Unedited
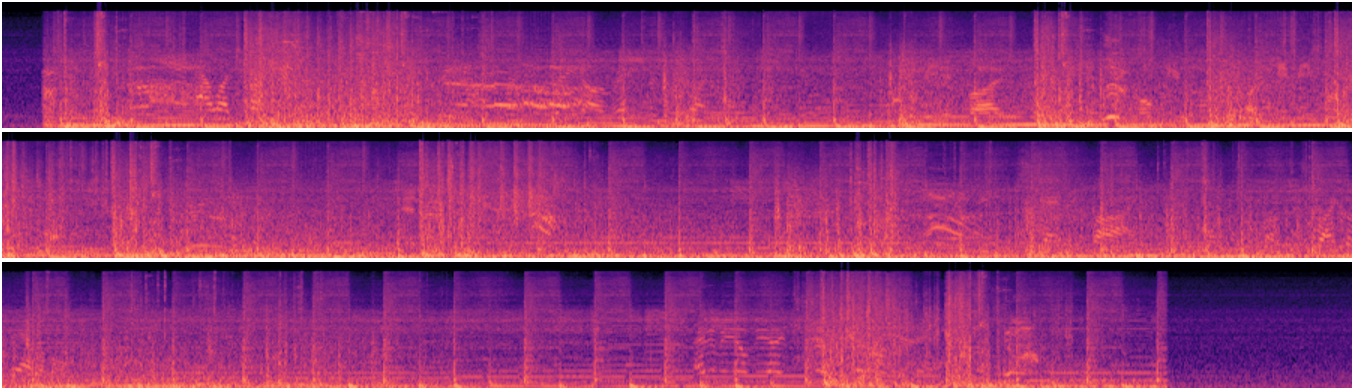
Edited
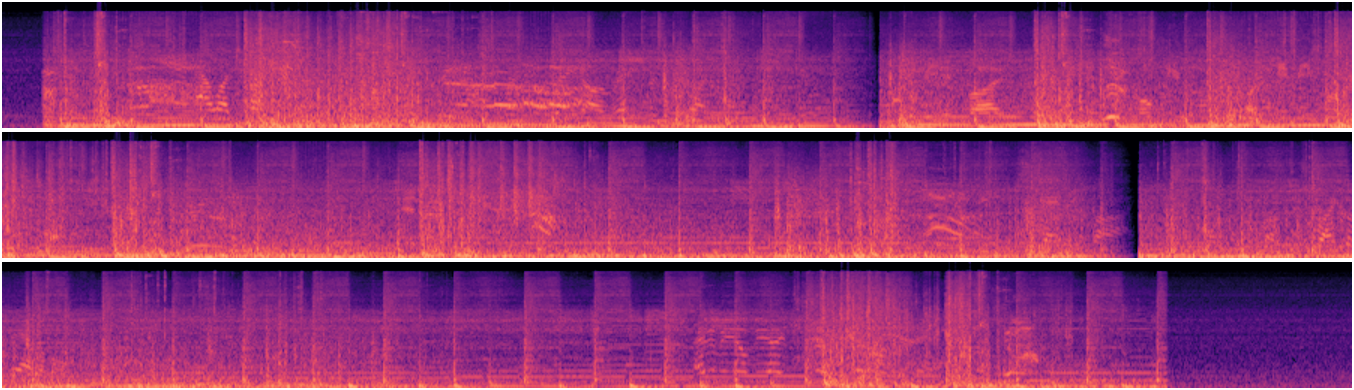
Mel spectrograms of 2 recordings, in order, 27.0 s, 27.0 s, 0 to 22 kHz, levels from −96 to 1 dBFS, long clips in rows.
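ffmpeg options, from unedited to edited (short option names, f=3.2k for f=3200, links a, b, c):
-filter_complex "[0:a]asplit=3[a][b][c];[a]atrim=end=5.85,asetpts=PTS-STARTPTS,afade=t=out:st=5.32:d=0.53[d];[b]atrim=start=5.85:end=16.58,asetpts=PTS-STARTPTS,afade=t=in:d=0.004:c=hsin,afade=t=out:st=10.33:d=0.4:c=qua[e];[c]atrim=start=16.58,asetpts=PTS-STARTPTS,afade=t=in:d=0.004:c=hsin[f];[d][e][f]concat=n=3:v=0:a=1"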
